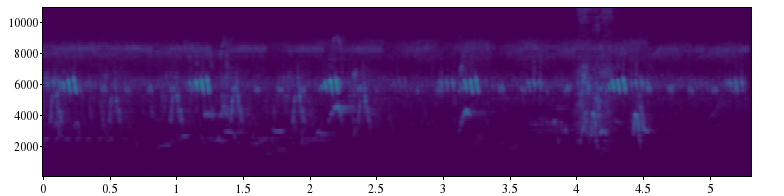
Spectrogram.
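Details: Several breeding male baya weavers at Pabe ghat, Pune, India, in the early morning in July 2022, chatter together in high, thin chirps and sizzling wheezes, overlapping at about one burst per second, with a low steady hum beneath.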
